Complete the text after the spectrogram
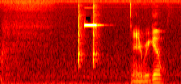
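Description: Buttons click under a finger.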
